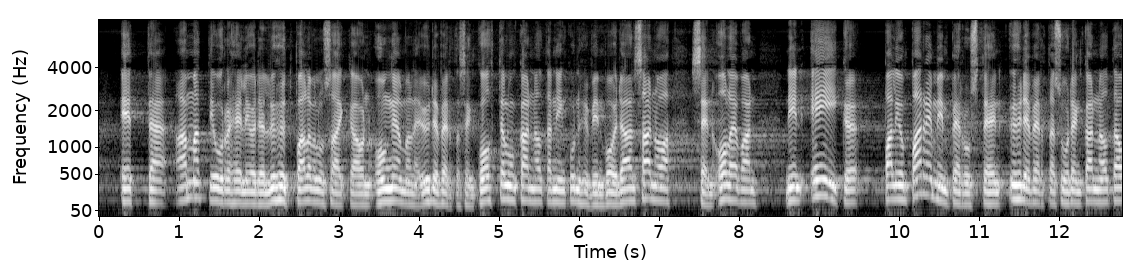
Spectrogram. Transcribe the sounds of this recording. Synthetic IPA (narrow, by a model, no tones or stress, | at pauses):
et̪ːæɑmːɑt̪ːiurheilioidellyhyt̪pɑlʋelusɑikɑonoŋːelmɑneyhdeʋːert̪ɑseŋkoht̪eluŋkɑnːɑlt̪ɑniːŋkunhyʋinʋoidɑːnsɑnoɑ | senoleʋɑn | nineikø | pɑljompɑremːimperust̪einyhdeʋːert̪ɑsuːdeŋkɑnːɑlt̪ɑ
